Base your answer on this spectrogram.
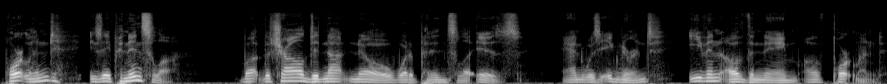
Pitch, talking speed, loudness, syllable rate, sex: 115 Hz, 155 wpm, -19 LUFS, 4.7 syllables/s, male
